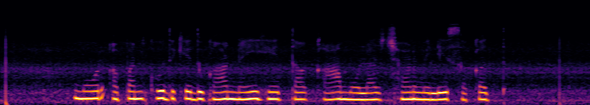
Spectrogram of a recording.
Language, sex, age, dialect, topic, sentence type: Chhattisgarhi, female, 18-24, Central, banking, question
